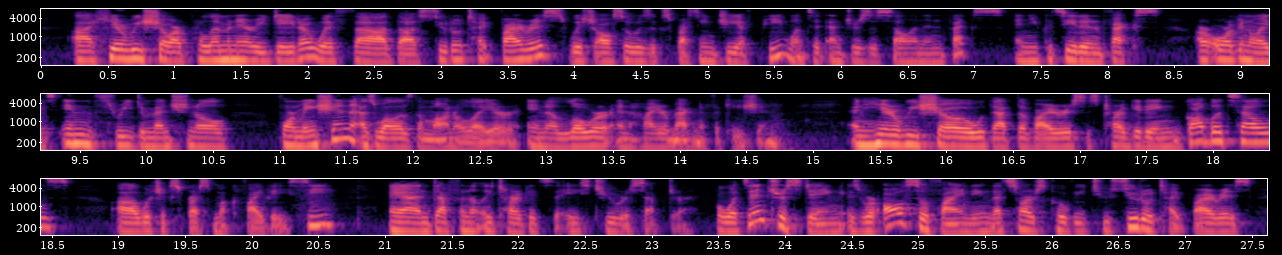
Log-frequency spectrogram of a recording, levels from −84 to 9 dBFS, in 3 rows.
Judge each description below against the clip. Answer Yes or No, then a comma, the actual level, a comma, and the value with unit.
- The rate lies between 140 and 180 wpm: Yes, average, 170 wpm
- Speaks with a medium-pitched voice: Yes, medium, 155 Hz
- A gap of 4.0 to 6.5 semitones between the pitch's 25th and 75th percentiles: No, average, 3.4 semitones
